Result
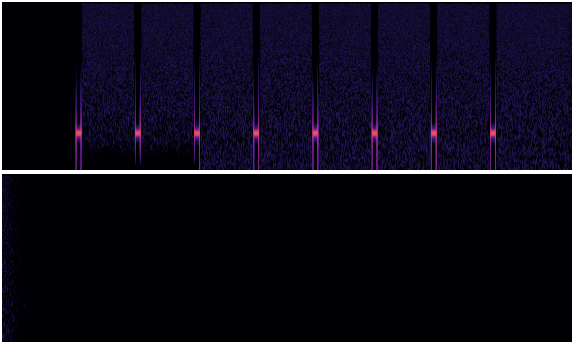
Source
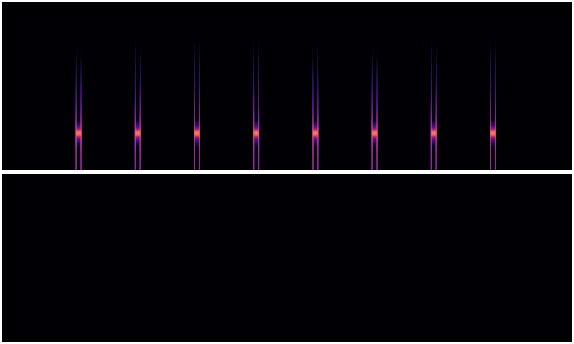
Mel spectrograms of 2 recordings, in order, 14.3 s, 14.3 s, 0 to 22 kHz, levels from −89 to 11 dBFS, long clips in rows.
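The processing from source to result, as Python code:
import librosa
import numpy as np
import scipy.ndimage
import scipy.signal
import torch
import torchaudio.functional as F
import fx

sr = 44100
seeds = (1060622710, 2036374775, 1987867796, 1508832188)

y = fx.highpass(x, sr, hz=680.0, slope=12, at=(0.98, 2.43), fade=0.02)
y = fx.sustainer(y, sr, db_per_s=33.0)
y = y * 10.0 ** (-7.5 / 20.0)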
